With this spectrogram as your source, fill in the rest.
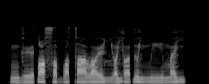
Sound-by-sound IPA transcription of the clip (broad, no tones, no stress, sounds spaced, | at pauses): ŋ ɡ ʏː ɗ ɔ sˤ ʏ b ɐ tˤ ʏː lˠ ʏː ʎ ɔ j ɔ ɗ u j m iː m ɐ j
